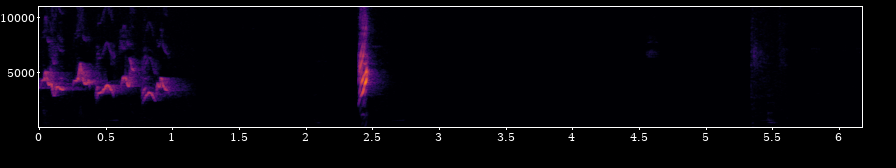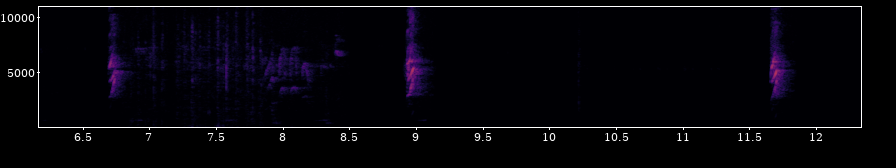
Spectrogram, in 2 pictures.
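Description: An ultramarine grosbeak gives one quick, warbled high phrase lasting about a second, then a few sharp, isolated chips spaced several seconds apart in near silence.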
